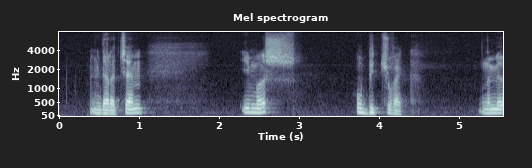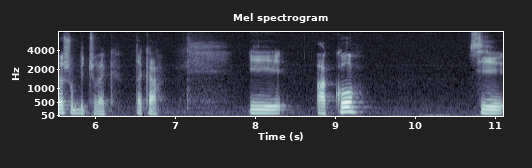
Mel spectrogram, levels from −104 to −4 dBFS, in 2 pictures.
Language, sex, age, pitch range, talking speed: Bulgarian, male, 20-39, 110-135 Hz, 65 wpm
